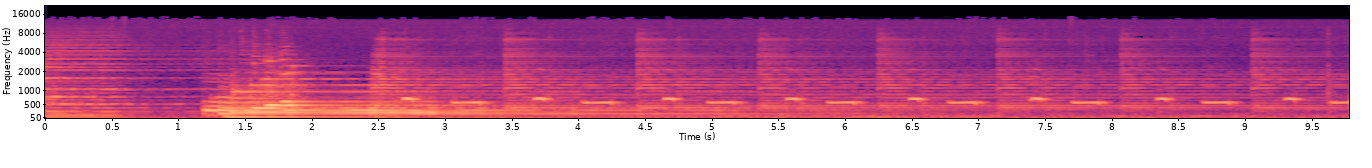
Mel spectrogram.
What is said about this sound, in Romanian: Bătând ceasul din burta crocodilului.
